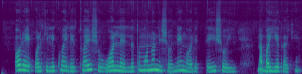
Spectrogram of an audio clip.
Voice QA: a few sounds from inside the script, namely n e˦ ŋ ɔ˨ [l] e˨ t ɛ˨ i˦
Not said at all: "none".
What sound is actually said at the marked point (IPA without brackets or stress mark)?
ɾ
